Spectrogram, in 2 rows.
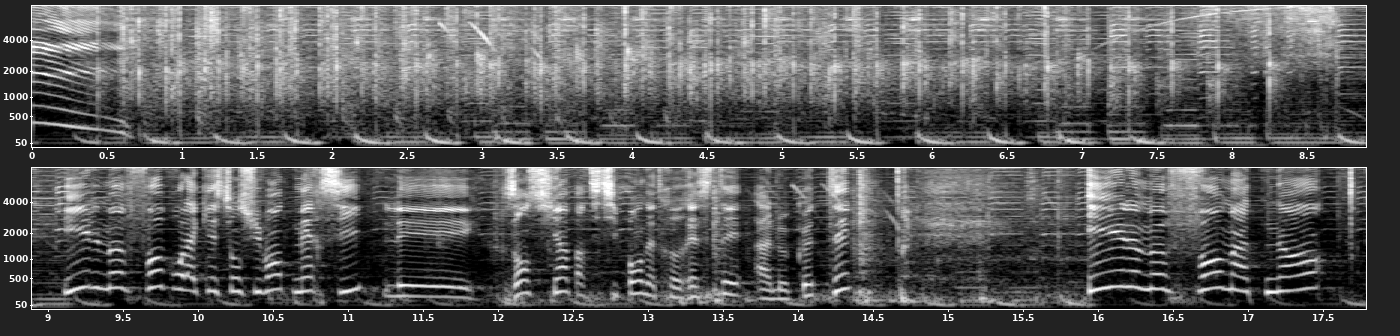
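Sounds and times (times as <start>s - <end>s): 
audience applause: 0.0s - 8.5s
loud music with regular thumping beat: 0.3s - 16.9s, 17.5s - 17.7s
speech: 9.4s - 15.1s, 16.3s - 17.6s.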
